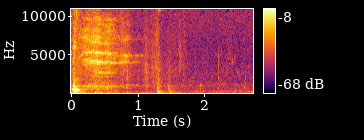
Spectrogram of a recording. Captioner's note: sighs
